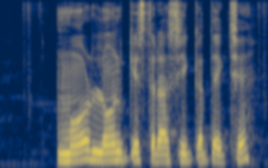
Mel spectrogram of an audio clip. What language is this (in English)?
Magahi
